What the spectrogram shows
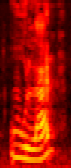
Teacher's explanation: Bunyi W diucapkan dengan bibir yang agak bundar dan udara keluar halus seperti vokal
